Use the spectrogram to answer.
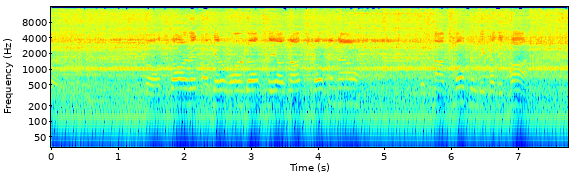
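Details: Hot Amazon 186FA single-cylinder diesel idling on filtered used synthetic motor oil fuel; steady, even drone with no misses or knocks. Normal idle.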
